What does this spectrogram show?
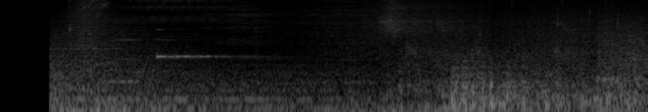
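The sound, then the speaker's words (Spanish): Heavy torrential monsoon rain pours steadily on the village of Selvanagar in eastern Sri Lanka while deep thunder rumbles, swelling louder about halfway through; no voices, just a dense, continuous roar of downpour and low rolling booms. “Caía una lluvia torrencial.”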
